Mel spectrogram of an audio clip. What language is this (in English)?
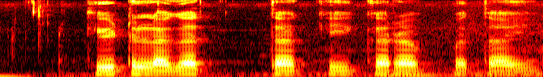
Magahi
